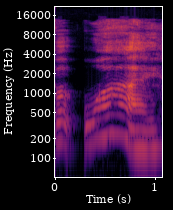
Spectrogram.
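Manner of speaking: high, lingering tone, "why" drawn out. Retelling what a woman said after being refused: imitating a quiet voice. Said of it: "I just hear a quiet".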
